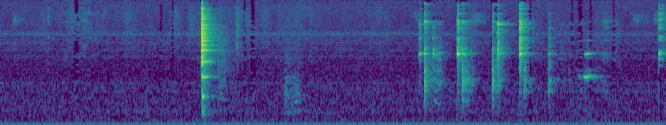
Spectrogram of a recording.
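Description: Metal knife clinking and scraping against a cup and a mixing bowl while getting peanut butter out: one sharp clink about two seconds in, then a quick run of short ringing clinks between about four and six seconds in.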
